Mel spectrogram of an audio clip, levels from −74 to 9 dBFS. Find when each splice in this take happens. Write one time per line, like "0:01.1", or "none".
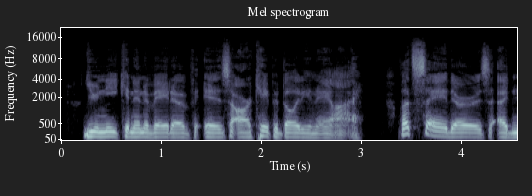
0:03.2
